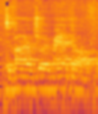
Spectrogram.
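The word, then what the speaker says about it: Da'Vine Joy Randolph: But this year, you know, we had Coleman Domingo, we had Danielle Brooks, we had Fantasia, we had Devon Joy Randolph, we had, did I say her name right? – Yeah.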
